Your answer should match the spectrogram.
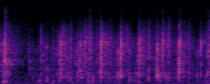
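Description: Plastic shaker bottle being shaken hard to mix a powdered drink: a rapid, even rattle of about five strokes a second, opening with a sharp click.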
